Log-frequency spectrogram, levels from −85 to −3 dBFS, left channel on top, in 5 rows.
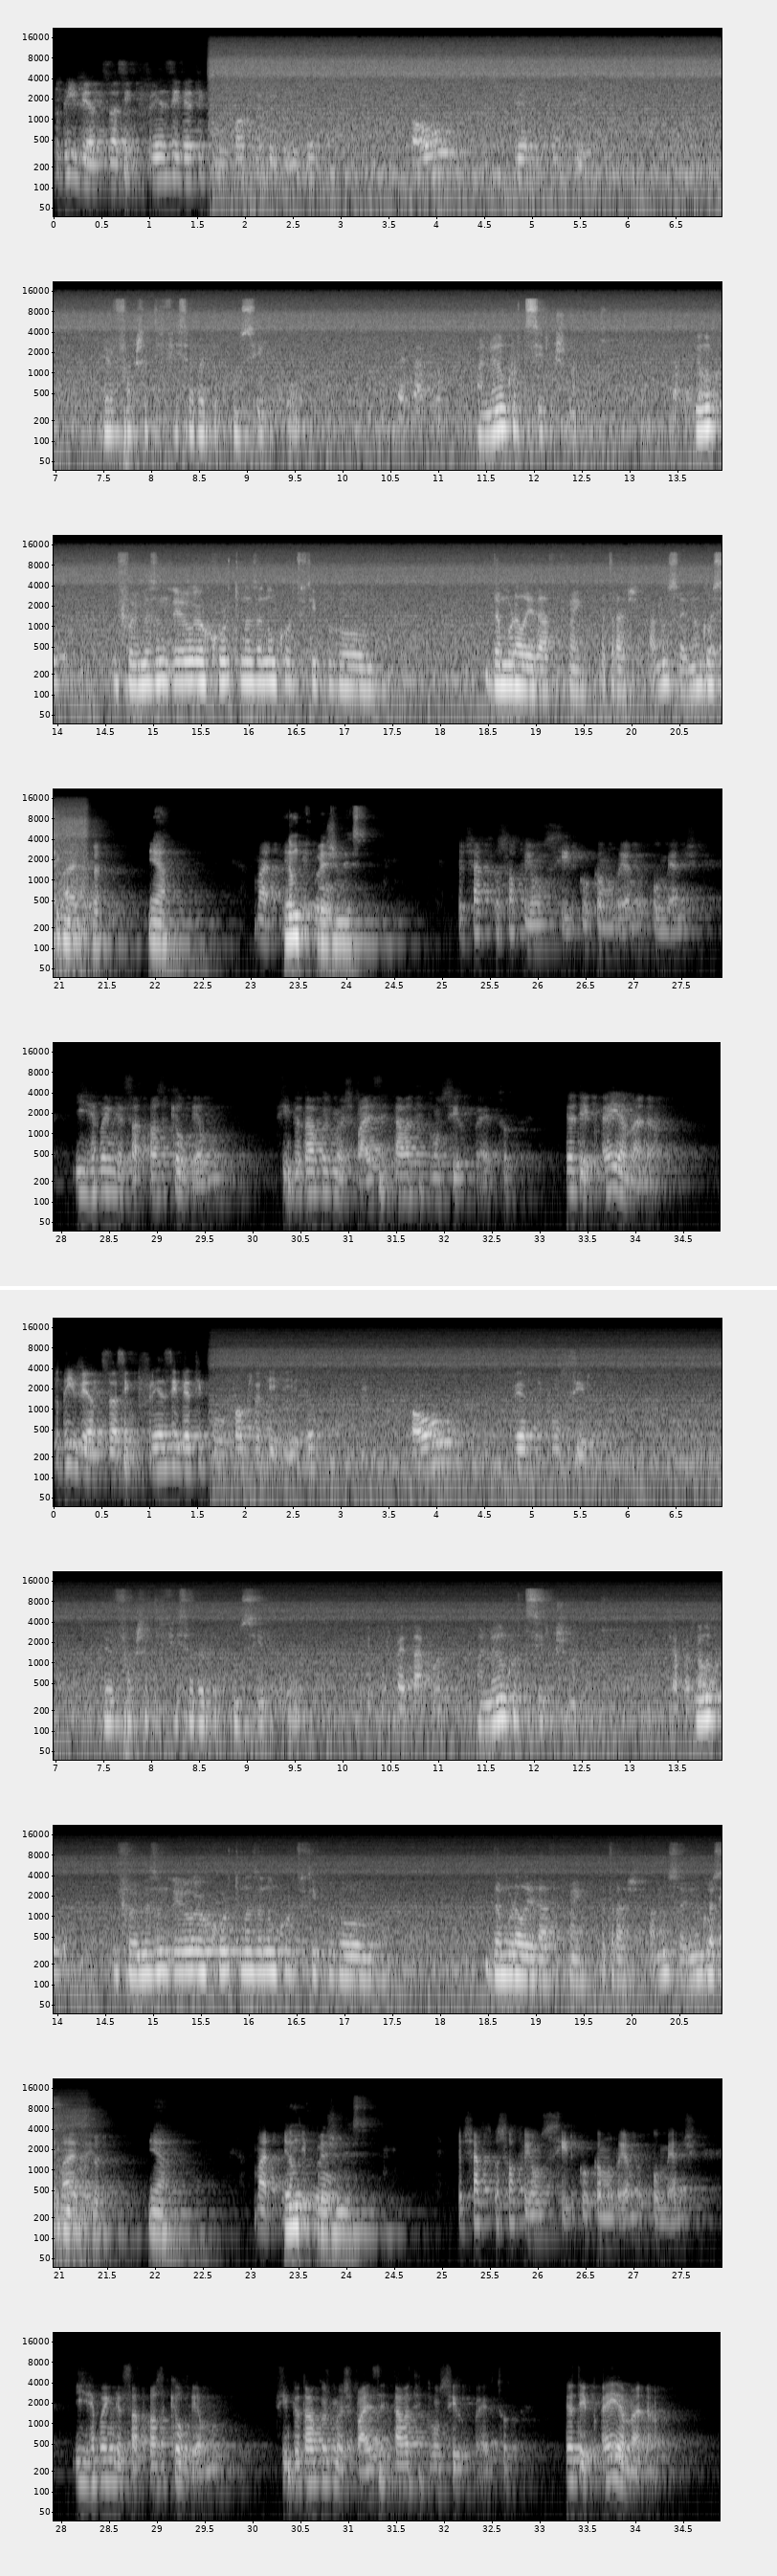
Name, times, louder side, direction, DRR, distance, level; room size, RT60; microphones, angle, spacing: voice 1, 0.0-2.7 3.7-4.2 4.8-5.6 10.4-11.1 13.4-13.9 20.8-21.4 23.1-23.4 23.7-23.9 25.2-27.6 28.1-29.7 30.3-32.5 33.3-34.2, right 2 dB, 75° right, 4 dB, 1.4 m, -30 dB
sound 1, 1.6-21.3, left 6 dB, 85° left, 1.0 m, -32 dB
voice 2, 7.4-9.6 11.4-12.9 13.7-14.1 14.6-17.3 18.5-21.4 21.9-22.2 23.4-24.2, left 3 dB, 40° left, 8 dB, 0.6 m, -24 dB
27.0 x 16.5 x 2.5 m, 1.1 s
head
